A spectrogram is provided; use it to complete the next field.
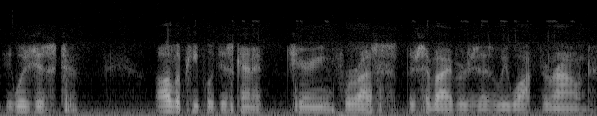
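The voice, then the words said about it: Choked-up, emotional voice. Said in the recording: “I'm just kind of getting a little choked up”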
